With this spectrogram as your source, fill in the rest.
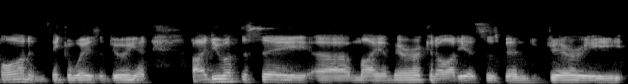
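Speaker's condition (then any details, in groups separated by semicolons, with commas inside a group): Bilateral cleft lip and palate, severe; voice very distorted in childhood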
